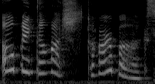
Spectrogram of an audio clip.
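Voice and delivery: put-on very high, gushing basic-girl voice.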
